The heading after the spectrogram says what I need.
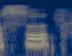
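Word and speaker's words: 師: for lion, si, and the word for teacher is also si, like Sizi for lion and Lao Si for teacher. Lo Si for teacher, Si Ji for lion, both pronounced Si.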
